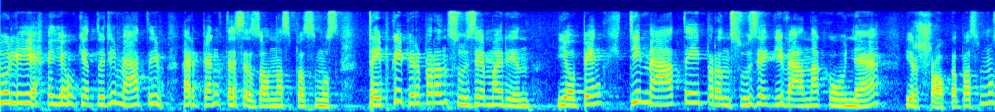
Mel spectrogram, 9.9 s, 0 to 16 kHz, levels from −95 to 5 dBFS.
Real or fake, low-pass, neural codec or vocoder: real; 10.8 kHz; none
